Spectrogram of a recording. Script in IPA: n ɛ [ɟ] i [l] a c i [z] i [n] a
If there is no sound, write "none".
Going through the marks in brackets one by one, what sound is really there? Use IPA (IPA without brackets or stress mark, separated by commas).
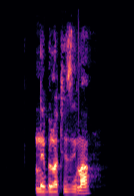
b, l, z, m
